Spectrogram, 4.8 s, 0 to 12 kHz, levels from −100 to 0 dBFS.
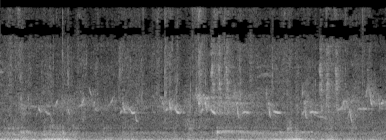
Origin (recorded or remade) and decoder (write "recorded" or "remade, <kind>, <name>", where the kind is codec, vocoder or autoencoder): recorded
